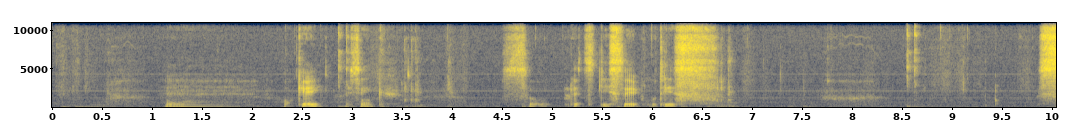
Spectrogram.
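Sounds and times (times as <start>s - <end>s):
computer mouse clicks: 8.5s - 8.8s.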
